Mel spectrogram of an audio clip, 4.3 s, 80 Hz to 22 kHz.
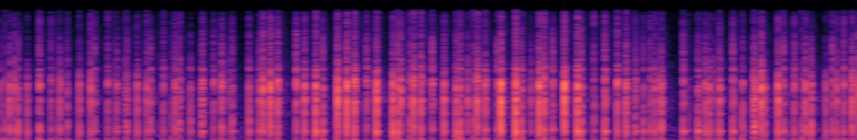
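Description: Fingernails tap rapidly on a small rectangular plastic eyeshadow palette with a clear lid and a hollow case. The result is a fast, uneven stream of short, dry clicks with a hollow, slightly pitched plastic tick around 1–2 kHz that stops almost instantly after each tap.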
